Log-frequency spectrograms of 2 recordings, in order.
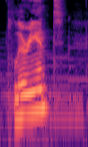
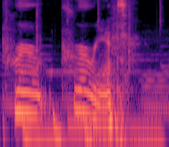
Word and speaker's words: prurient: I thought this was plurient, perhaps. I looked up this. This is cray, and it's prurient. A word that I have no idea how to pronounce. It is prurient.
